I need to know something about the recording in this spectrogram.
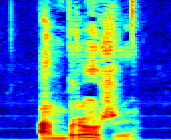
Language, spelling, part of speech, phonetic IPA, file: Polish, Ambroży, proper noun, [ãmˈbrɔʒɨ], Pl-Ambroży.ogg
